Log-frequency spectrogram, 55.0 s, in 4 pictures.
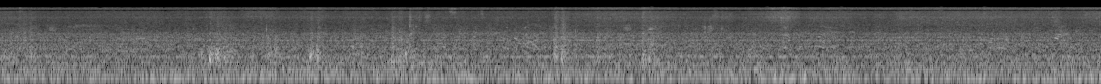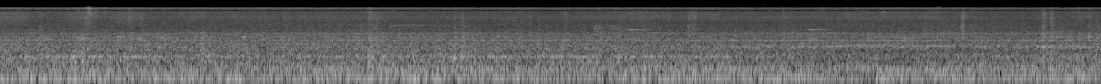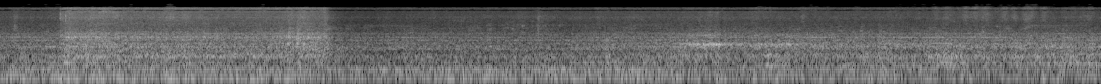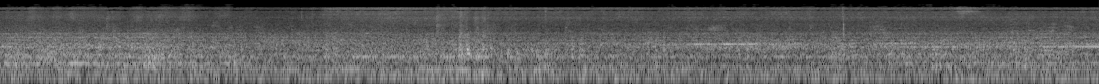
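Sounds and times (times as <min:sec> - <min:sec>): oncoming train rushing past: 0:00.0 - 0:55.0
train wheels rumbling on rail: 0:00.0 - 0:55.0.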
